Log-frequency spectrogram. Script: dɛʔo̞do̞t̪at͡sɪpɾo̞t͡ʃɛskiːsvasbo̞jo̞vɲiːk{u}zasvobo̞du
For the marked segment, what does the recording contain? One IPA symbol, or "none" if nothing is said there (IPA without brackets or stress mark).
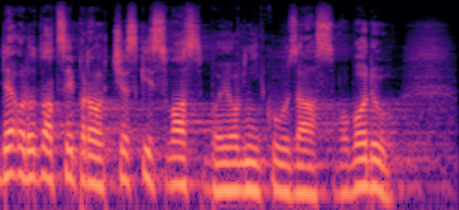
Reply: uː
